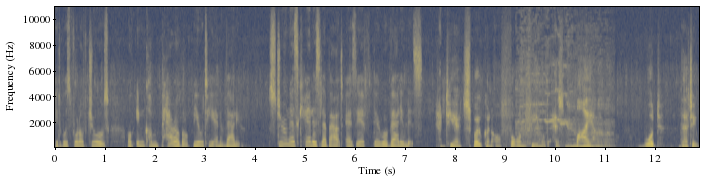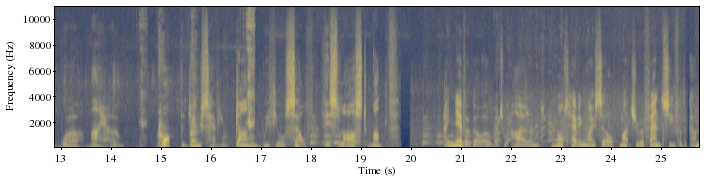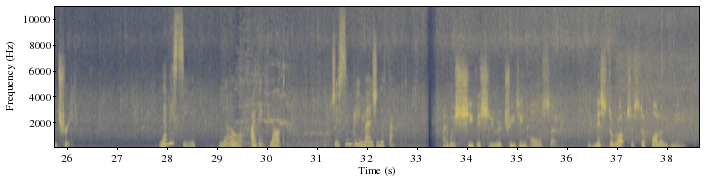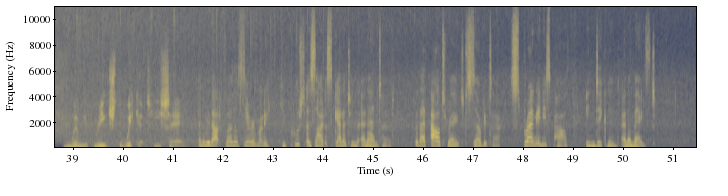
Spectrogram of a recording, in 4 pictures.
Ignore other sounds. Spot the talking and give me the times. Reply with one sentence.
You can hear the talking from 0.0 to 14.2 s, from 14.9 to 19.8 s, from 20.6 to 26.2 s, from 27.9 to 30.4 s, from 31.3 to 32.8 s and from 33.5 to 50.6 s.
